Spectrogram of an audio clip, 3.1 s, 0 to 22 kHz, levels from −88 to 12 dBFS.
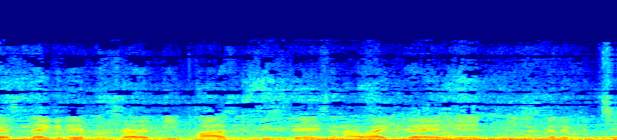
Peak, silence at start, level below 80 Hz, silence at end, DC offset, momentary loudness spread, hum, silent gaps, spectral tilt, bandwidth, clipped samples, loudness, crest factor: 0 dBFS; 0 s; -22 dBFS; 0 s; under 0.1%; 4 LU; none; none; -7.5 dB/octave; 11.5 kHz; under 0.1%; -15 LUFS; 14 dB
